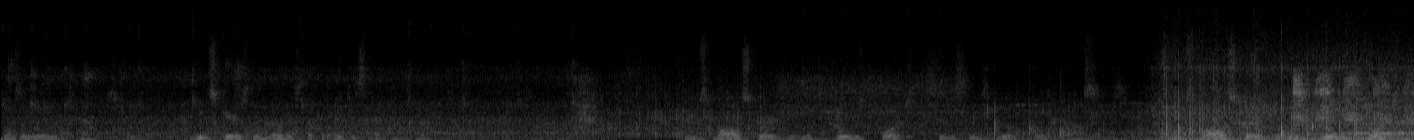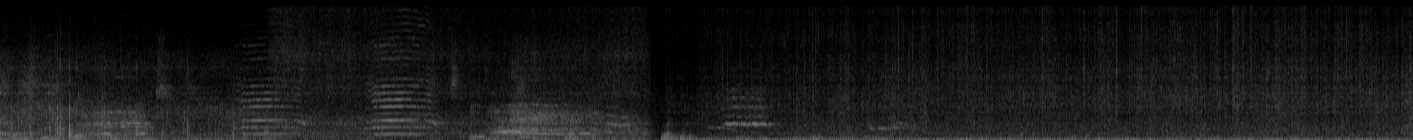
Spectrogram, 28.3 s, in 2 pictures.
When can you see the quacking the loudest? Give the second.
13 s.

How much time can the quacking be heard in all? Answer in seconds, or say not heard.
2 s.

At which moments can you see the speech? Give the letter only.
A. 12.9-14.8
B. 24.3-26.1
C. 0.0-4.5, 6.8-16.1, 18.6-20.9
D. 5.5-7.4
C.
